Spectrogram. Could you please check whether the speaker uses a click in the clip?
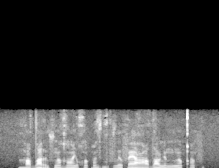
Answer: no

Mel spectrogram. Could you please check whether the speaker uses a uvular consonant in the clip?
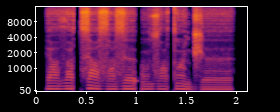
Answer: no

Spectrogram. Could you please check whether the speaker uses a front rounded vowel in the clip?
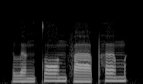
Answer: no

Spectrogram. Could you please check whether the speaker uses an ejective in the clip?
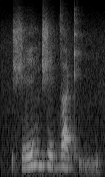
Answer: yes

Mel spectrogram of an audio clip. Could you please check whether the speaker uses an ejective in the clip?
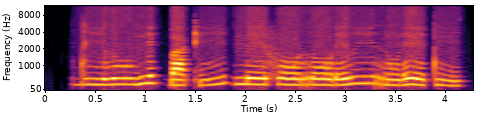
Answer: yes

